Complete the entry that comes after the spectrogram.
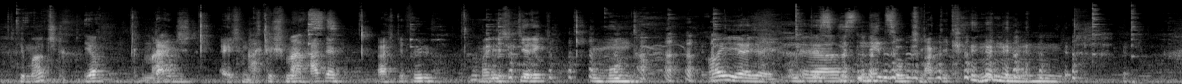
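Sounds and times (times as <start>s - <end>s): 
speech: 0.2s - 11.4s
knives and forks clinking against plates: 4.0s - 6.0s, 10.8s - 11.6s
laughter: 4.6s - 11.6s.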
